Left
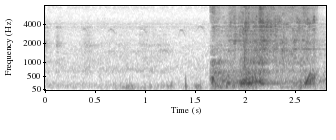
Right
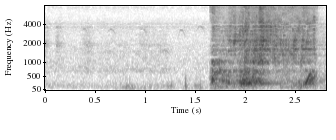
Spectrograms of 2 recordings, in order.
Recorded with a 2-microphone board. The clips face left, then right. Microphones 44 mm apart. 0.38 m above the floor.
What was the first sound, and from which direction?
A toilet flushing, 55° right (ahead or behind).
